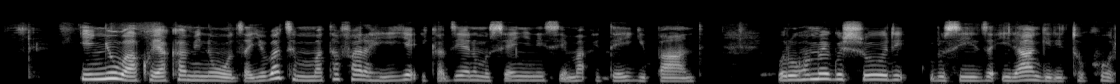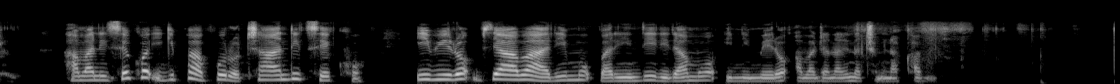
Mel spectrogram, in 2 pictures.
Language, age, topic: Rundi, 36-49, education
